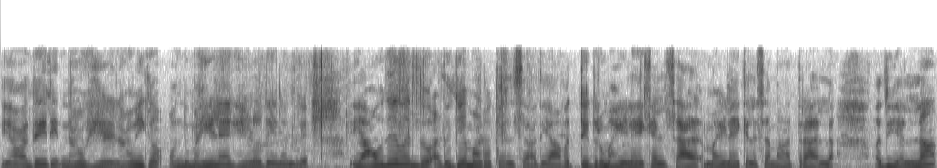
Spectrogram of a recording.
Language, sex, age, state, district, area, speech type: Kannada, female, 18-30, Karnataka, Dakshina Kannada, rural, spontaneous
